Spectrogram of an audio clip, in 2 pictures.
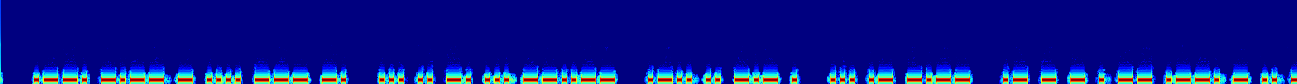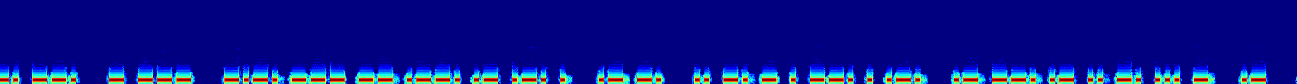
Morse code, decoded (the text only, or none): PYTHON SINS, LIKE SAY ATTEMPTING TO COMPARE AN INTEGER AGAINST A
